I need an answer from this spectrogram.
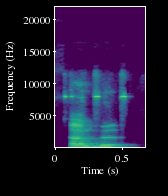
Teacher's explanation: Kolkolah di sini berarti dia itu setelah bibirnya merapat ya, bibirnya menutup langsung dilepas secara refleks. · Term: dikolkolahkan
